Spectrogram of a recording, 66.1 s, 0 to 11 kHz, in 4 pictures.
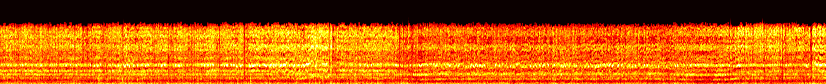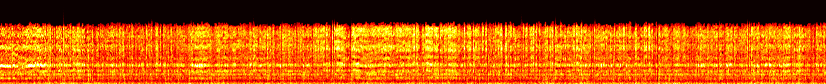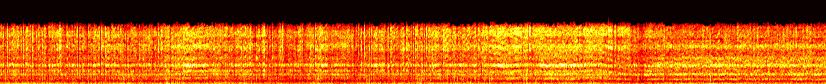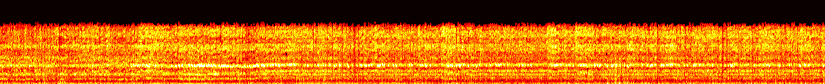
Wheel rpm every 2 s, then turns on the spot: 240, 230, 230, 240, 180, 160, 160, 200, 230, 230, 230, 230, 230, 230, 230, 230, 230, 230, 230, 230, 230, 230, 210, 170, 160, 170, 200, 220, 230, 230, 230, 230, 230.
none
